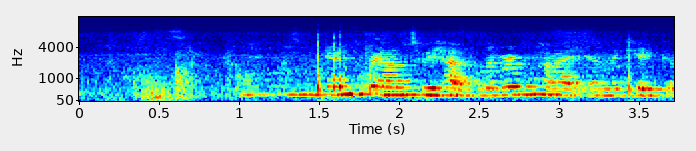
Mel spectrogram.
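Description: A second young girl speaks into a microphone, heard from across a hall.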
